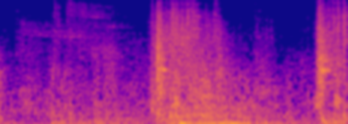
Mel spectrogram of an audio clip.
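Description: An energy blast crackles and bursts with a loud whoosh.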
